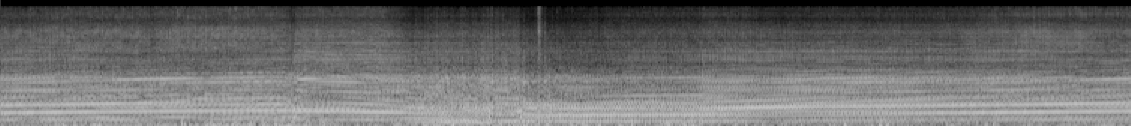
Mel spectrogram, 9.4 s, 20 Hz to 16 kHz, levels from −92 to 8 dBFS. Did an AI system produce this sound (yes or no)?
no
